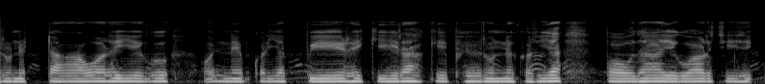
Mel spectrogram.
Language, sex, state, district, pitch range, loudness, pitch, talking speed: Bajjika, male, Bihar, Vaishali, 135-140 Hz, -25 LUFS, 135 Hz, 155 wpm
